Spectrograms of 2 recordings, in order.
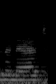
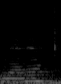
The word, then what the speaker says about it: Manette: Menet. Miss Met. My bad. Miss Manette.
